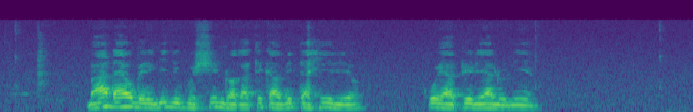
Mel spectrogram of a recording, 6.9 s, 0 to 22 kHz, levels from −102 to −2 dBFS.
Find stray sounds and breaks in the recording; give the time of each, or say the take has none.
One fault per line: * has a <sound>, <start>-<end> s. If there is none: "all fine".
all fine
